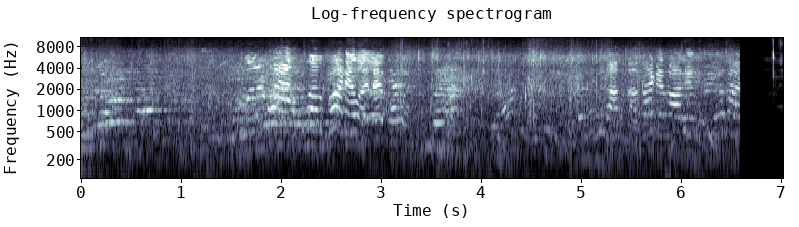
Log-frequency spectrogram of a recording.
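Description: Children splash and shout in the kids' section of a swimming pool, a busy wash of water noise and lively young voices throughout, with adult talk mixed in before an abrupt cutoff.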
